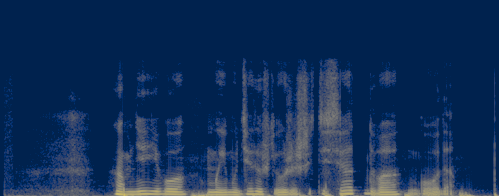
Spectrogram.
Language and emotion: Russian, sad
